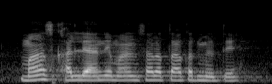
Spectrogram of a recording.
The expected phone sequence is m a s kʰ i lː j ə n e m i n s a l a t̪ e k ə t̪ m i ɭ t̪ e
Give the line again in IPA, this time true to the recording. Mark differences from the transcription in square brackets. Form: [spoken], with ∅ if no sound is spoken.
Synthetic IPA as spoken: m a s kʰ [a] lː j [a] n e m [a] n s a l a t̪ [a] k ə t̪ m i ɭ t̪ e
